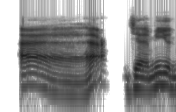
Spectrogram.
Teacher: Bukan huruf ha ya, bukan aha jamiun, tetapi huruf hamzah yang lembut gitu ya. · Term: tashil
